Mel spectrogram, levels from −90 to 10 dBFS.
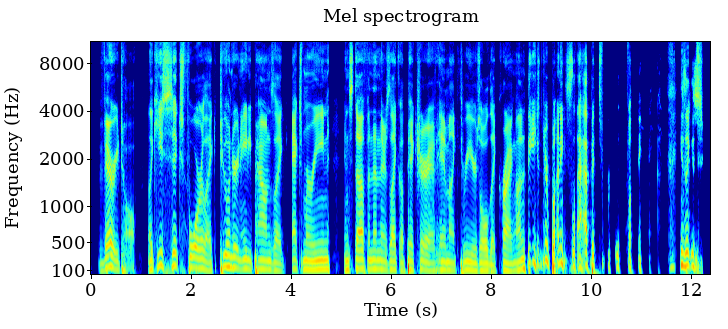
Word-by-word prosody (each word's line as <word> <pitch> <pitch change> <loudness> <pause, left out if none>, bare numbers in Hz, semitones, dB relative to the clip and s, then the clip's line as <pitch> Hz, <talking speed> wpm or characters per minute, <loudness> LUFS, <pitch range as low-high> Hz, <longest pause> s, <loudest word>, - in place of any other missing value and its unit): very 135 +5 +3
tall, - - -8 0.2
like 120 +1 -2
he's 170 -1 +1
6'4, 150 -5 +1
like, 110 -3 -5
280 140 -6 0
pounds, 120 -1 -1
like, 100 -6 -5
ex-Marine 125 0 +1 0.3
and 115 0 0
stuff, 130 -1 +3
and 125 0 -2
then 125 0 -1
there's, 120 -2 -3
like, 115 -2 -2
a 110 0 -5
picture 115 +1 +4
of 100 +1 -3
him 115 0 -2
at, - - -2
like, 100 -3 -7
3 115 +1 -2
years 105 -2 -2
old, 105 -2 -1
like, 90 -2 -5
crying 105 -1 -1
on 125 +4 +1
the 220 - -1
Easter 220 +6 -1
Bunny's 200 0 +3
lap, - - +3
it's - - +3 0.2
really - - -6
funny. - - -7 0.7
He's, 180 -2 +5
like, 180 - +3
"It's 165 -4 +2
s" - - -10
120 Hz, 190 wpm, -25 LUFS, 110-140 Hz, 0.7 s, He's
